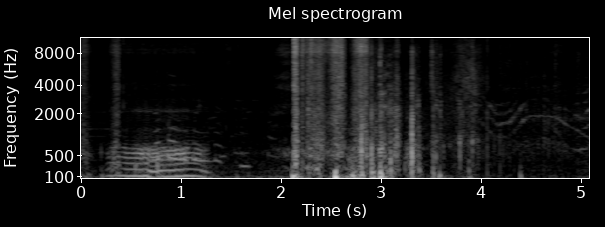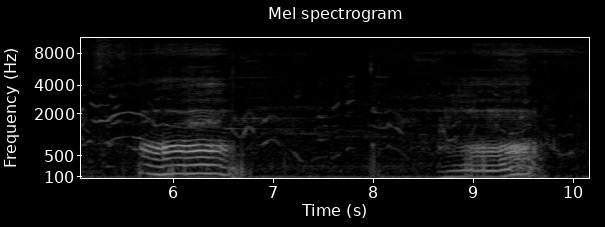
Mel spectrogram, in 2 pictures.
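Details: Three deep, vibrating snores a few seconds apart from a sleeping mother described as drunk, with rustling and a voice in the background.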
